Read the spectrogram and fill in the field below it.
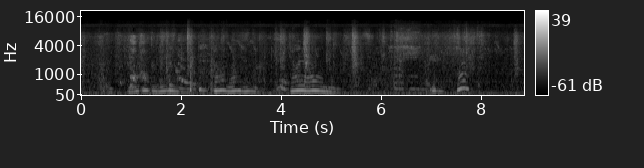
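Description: A young woman talks softly and close by.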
